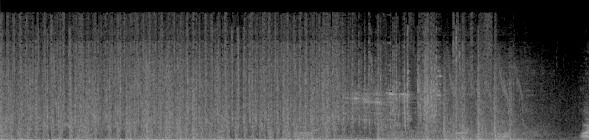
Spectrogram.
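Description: Sustained rapid gunfire fills a combat fight in Marvel's Guardians of the Galaxy, a loud continuous barrage of shots that fades near the end, with battle noise and effects layered in.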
